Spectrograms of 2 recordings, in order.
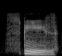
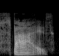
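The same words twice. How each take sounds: First: The name is not said like the word spies. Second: The name is said like the word spies. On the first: This is how the man himself said his name. The speaker calls it right. "That's how he pronounced it" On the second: This is not how the man himself said his name. The speaker calls it wrong. "not spies"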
